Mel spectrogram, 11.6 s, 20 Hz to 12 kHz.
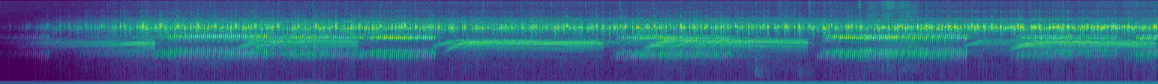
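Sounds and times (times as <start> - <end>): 
several frogs calling in ponds on a permaculture farm: 0.0 - 11.5
constant high-pitched background hum: 7.6 - 9.6.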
